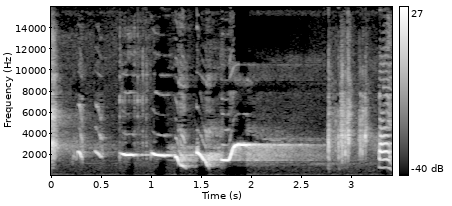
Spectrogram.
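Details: A bird gives long steady whistles broken by dipping, squeaky slurs, then a burst of harsh chatter and a final short falling note.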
